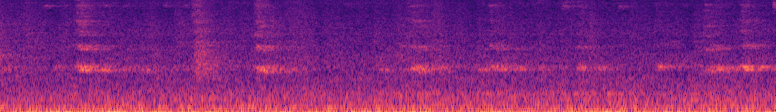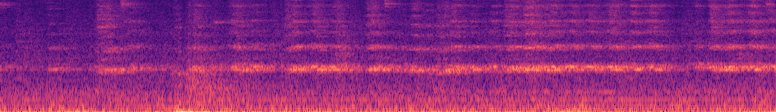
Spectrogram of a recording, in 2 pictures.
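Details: Loud steady high squeal over the dryer's rumble as the drum turns; squeak source unknown.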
